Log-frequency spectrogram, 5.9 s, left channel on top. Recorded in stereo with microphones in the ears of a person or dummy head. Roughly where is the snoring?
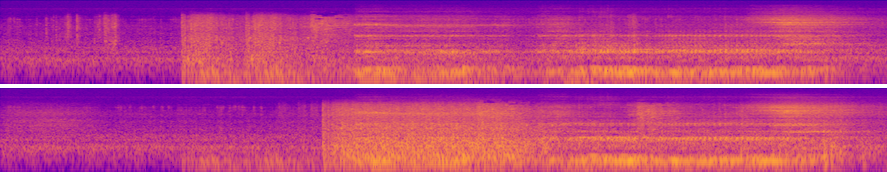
Centre.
